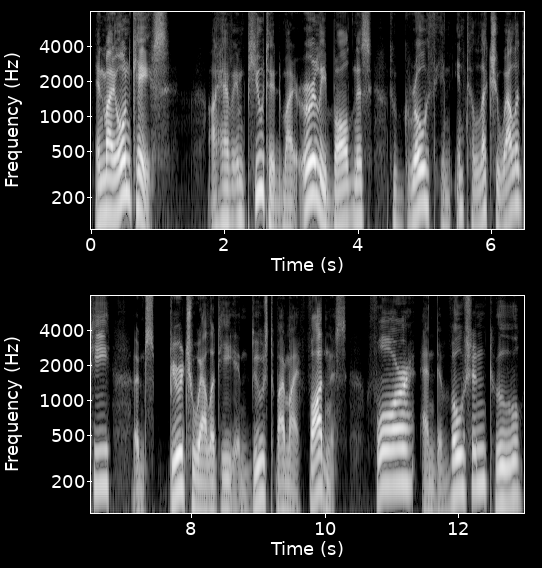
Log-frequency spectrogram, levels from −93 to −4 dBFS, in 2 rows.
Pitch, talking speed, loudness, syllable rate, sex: 130 Hz, 115 wpm, -20 LUFS, 3.9 syllables/s, male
